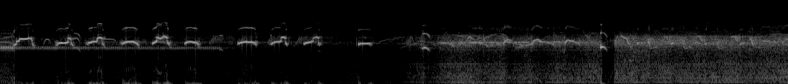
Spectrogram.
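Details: Eagle with its young. About a dozen sharp, high, slightly bent chirps come in a fairly even run, roughly three per second, then give way to a dense, hissing background chorus with a steady high tone.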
